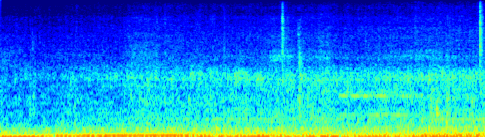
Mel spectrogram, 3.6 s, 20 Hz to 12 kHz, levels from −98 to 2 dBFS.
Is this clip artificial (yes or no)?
no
